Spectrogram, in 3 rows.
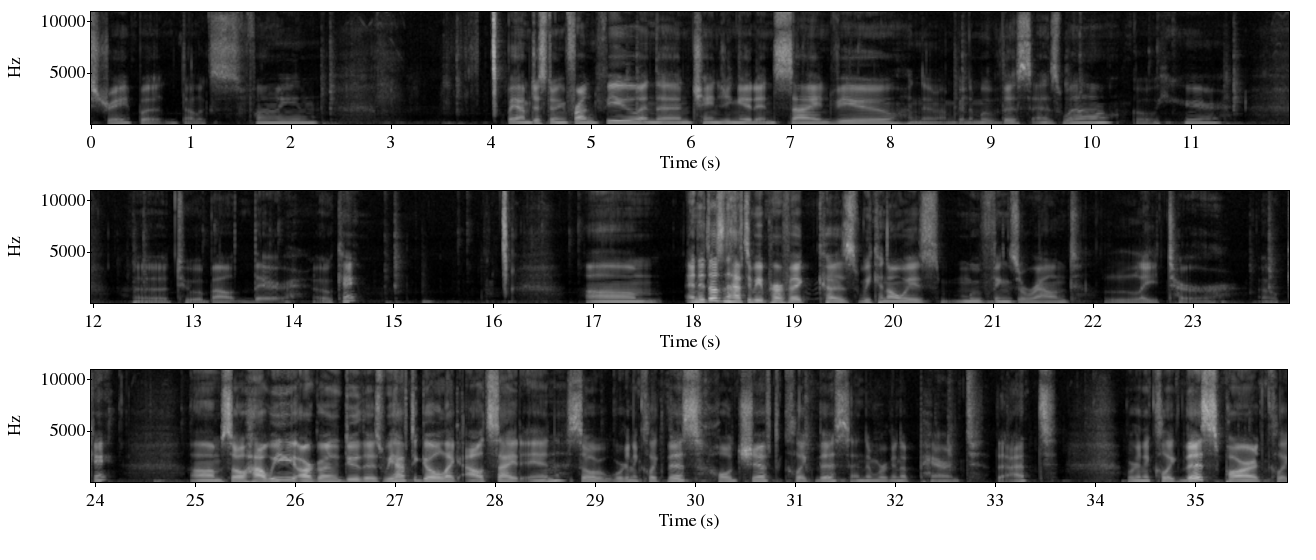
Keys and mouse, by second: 0.0-1.2 middle drag, 1.4 click, 2.3 KP_1, 3.5 g, 4.5 click, 5.4 KP_3, 6.3 g, 7.0 click, 7.5 click, 8.6 KP_1, 9.7 g, 11.3 KP_3, 12.4 g, 13.1 click, 13.7 click, 14.9 KP_1, 17.0 click, 18.5 click, 23.6 ctrl+., 24.9 click, 29.0 click, 32.4 ctrl+p, 33.9 click, 35.5 shift+click.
